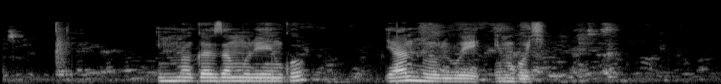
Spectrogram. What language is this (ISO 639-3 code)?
kin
